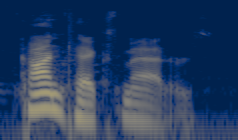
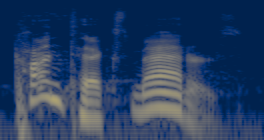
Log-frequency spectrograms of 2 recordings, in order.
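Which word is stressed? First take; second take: Context; matters. First: The stress falls on "context". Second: The stress falls on "matters".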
